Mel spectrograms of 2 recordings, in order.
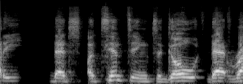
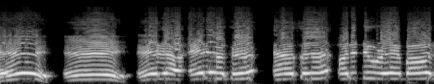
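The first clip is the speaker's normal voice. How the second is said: loud, high-pitched catcalling holler; 8 semitones higher, 6 dB louder than usual. Acting out a construction worker calling to a woman walking by: imitating a catcalling construction worker. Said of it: "a construction worker who sees her walk by in her boots and is like".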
